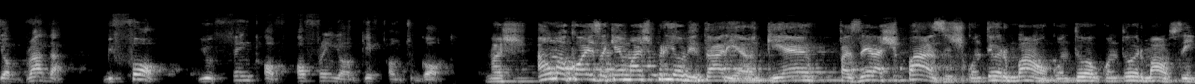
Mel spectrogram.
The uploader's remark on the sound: ZOOM CAMPUS SERVICE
